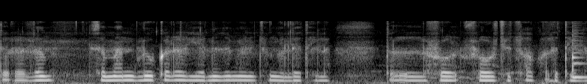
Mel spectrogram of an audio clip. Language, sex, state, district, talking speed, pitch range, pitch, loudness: Wancho, female, Arunachal Pradesh, Longding, 155 wpm, 180-190 Hz, 190 Hz, -18 LUFS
